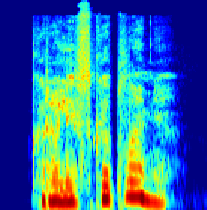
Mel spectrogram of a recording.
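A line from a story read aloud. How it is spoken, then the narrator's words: Whisper. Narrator (Russian): прошептала Лиссандра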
